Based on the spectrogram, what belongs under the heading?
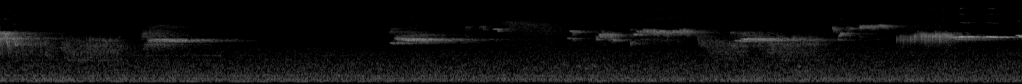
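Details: Canary singing in the morning in spaced phrases: steady whistled notes, rising sweeps and short rolls separated by brief pauses, with quick chirps near the end.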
